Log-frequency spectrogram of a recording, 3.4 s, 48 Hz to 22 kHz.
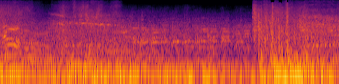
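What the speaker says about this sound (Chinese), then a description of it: "2号炮塔立刻开火！2 号发射" A ship's turret fires a shell in an animated sci-fi battle, a loud booming blast hitting at about 2.5 seconds over a dense rumbling battle din.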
